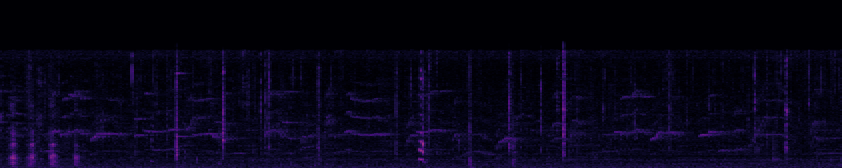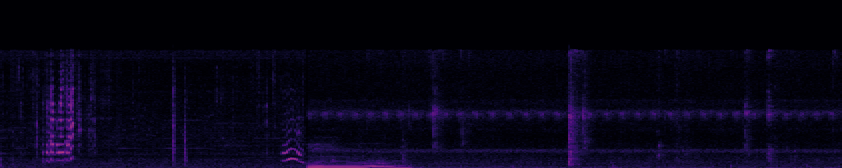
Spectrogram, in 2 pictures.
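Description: Mouth sounds of eating crispy fried buff-banded rail with rice by hand: scattered chewing clicks and lip smacks, with a short burst of quick smacks about halfway. About seven seconds in, a short pitched sound falls steeply, and a faint steady high tone follows.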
